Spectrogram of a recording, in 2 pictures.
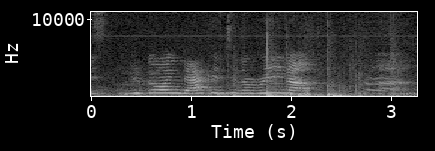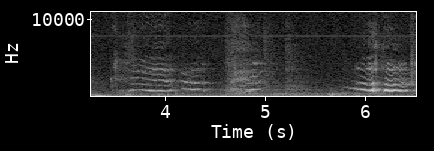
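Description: A girl's voice crying out in distress: a long held wail for the first two seconds, then shorter broken sobbing cries. There are a few dull thumps about two seconds in.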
